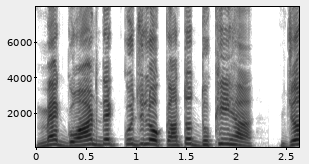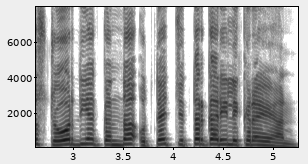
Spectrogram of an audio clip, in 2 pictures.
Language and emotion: Punjabi, angry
